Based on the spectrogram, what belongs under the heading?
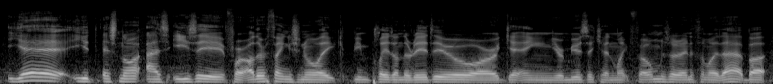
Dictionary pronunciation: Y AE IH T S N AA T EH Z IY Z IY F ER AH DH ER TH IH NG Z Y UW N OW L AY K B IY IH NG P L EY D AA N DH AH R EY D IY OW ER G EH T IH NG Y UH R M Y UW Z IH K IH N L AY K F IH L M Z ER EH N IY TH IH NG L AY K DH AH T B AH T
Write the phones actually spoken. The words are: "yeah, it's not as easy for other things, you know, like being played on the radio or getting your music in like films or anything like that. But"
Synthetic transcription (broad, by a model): Y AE IH T S N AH T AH Z IY Z IY F ER AH DH ER TH IH NG Z Y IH N OW L AY K B IY IH NG P L EY D N DH AH R EY D IY OW ER G EH T IH NG Y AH R M Y UW Z IH K IH N L AY K F IH L M Z ER EH N IY TH IH NG L AY K DH AH T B AH T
